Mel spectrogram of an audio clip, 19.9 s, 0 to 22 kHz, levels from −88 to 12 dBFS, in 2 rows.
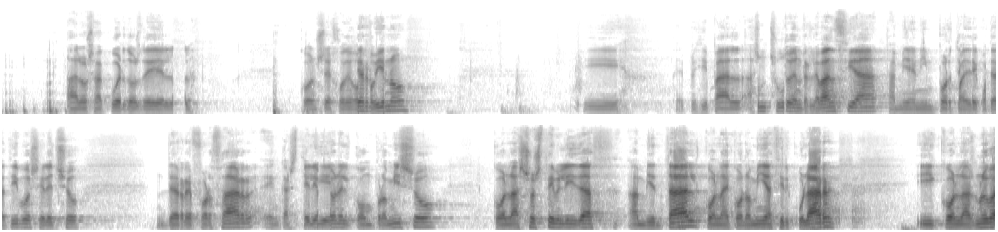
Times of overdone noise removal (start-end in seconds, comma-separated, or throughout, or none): none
